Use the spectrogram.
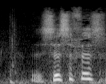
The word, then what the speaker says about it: Sisyphus: Sisyphus, whatever? Try to roll it up the hill and it's going to keep falling back down. I think it's Sisyphus, that's how you pronounce it.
